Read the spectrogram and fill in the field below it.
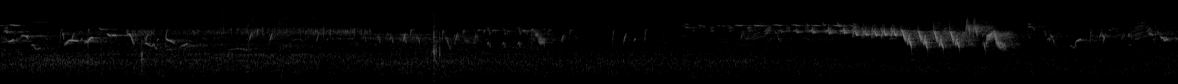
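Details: European goldfinch singing at La Croix-Tasset, Côtes d'Armor, Brittany, France, on 13 June 2012: high tinkling twitters and trills, with a louder rapid liquid burst near the end.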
